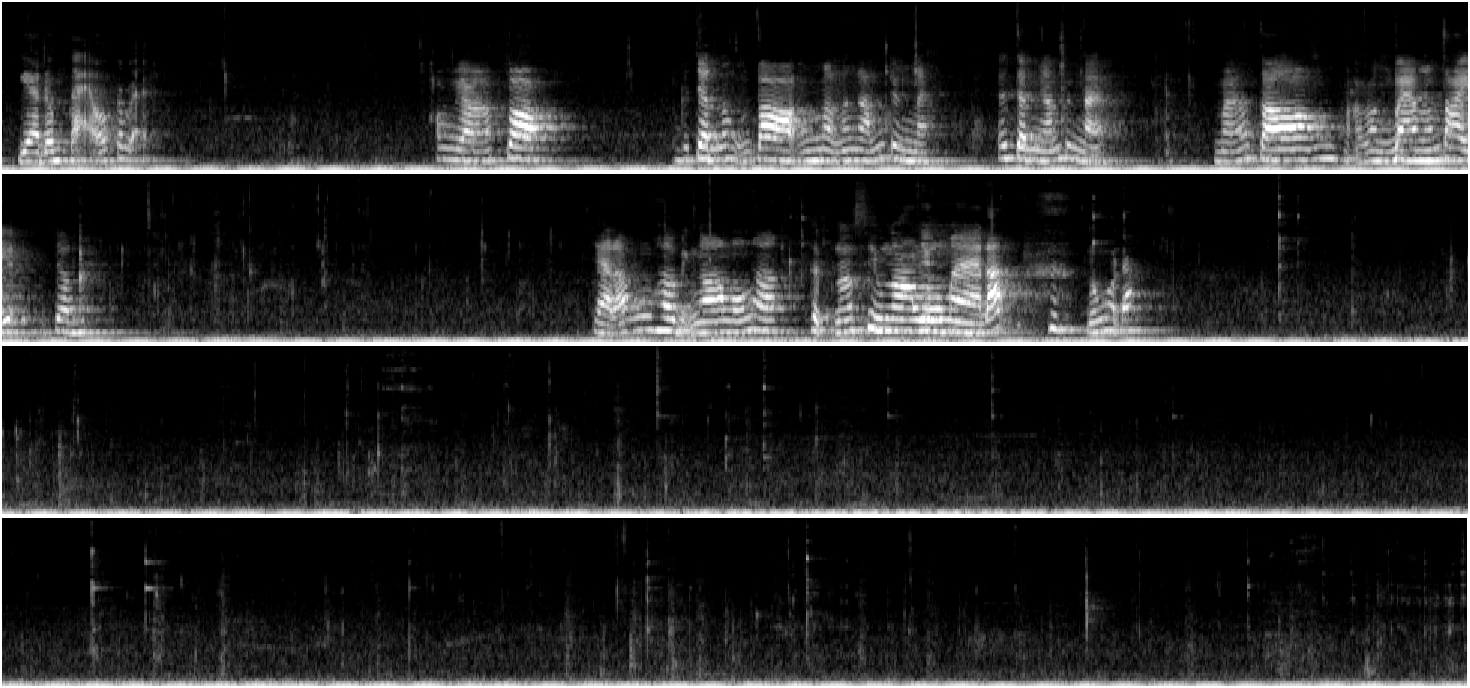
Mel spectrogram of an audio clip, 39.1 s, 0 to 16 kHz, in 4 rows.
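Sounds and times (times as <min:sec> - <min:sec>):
person chewing food: 0:01.3 - 0:02.9, 0:07.0 - 0:08.1, 0:10.5 - 0:13.8, 0:17.3 - 0:39.0.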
